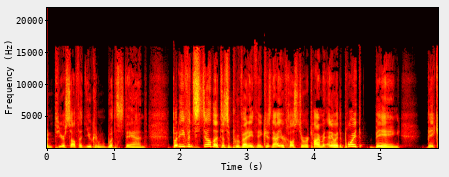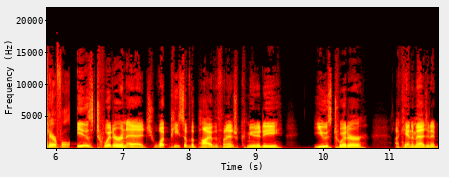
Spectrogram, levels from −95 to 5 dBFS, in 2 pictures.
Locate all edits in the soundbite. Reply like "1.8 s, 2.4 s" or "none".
6.2 s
